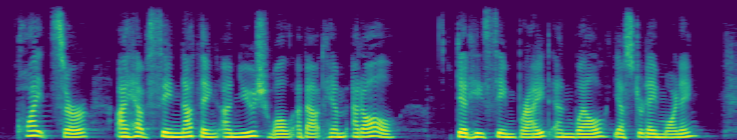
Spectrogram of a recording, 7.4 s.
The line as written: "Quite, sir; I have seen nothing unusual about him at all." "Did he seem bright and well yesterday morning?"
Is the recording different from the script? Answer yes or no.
no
